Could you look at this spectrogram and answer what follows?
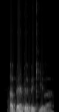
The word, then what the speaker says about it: Abebe Bikila: So Adebe Bikila... Abebe Bikila. – Spell it. – A-B-B-E-B and is B-I-K-I-L. – He's an Ethiopian marathon runner.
